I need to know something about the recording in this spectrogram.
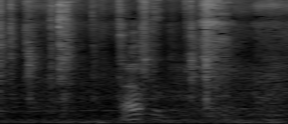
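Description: Light clicks and rattles of a plastic gauge-pod bezel and a gauge's mounting hardware being handled and screwed together by hand. A short spoken "oh" comes about a second in.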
